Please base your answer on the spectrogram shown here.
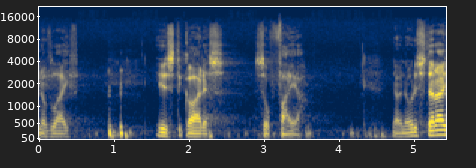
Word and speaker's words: Sophia: I like to say Sophia rhymes with desire. And there's a big element of desire in Sophia.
